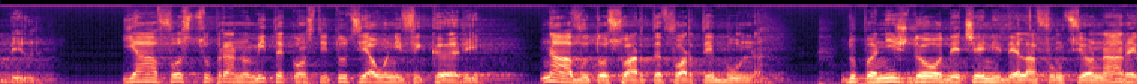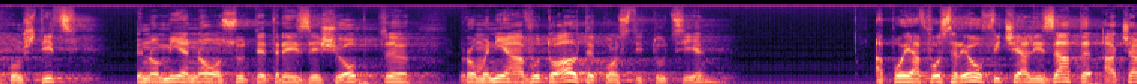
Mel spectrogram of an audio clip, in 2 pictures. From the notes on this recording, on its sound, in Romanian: Conferința „România spre viitor. Un secol de istorie, de la Constituția din 1923 până în zilele noastre“. Înregistrare din Aula Academiei Române.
